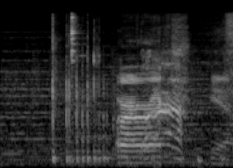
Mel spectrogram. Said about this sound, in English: I'm dropping everything. I spilled my drink. I dropped my dice.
